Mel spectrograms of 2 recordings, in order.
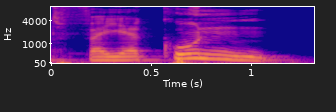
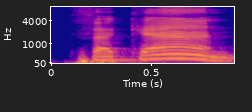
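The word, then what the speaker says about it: فيكون: many centuries ago so it should have been he was faken not fayakun fakkan that's the correct way to say it in the arabic not fayakun that's a disaster that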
